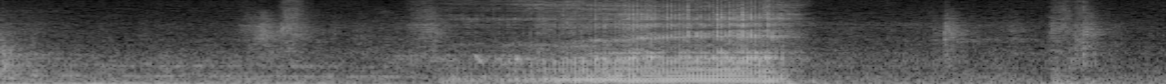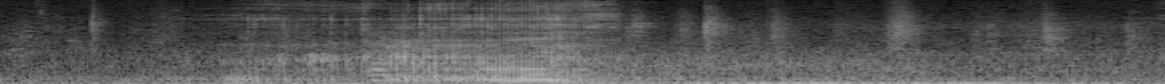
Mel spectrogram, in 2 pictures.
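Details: Adult woman asleep on a couch: loud, rattling snores on each in-breath, two in about nine seconds, with quieter exhalations between; heavy snoring audible across the room.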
